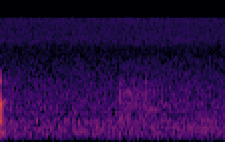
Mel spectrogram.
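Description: Near silence: a faint steady background hiss.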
